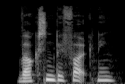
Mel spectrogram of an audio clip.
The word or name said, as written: voksenbefolkning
